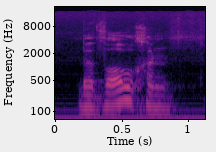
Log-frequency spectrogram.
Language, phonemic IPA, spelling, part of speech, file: Dutch, /bəˈʋoːɣə(n)/, bewogen, verb, Nl-bewogen.ogg
- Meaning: 1. inflection of bewegen: plural past indicative 2. inflection of bewegen: plural past subjunctive 3. past participle of bewegen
